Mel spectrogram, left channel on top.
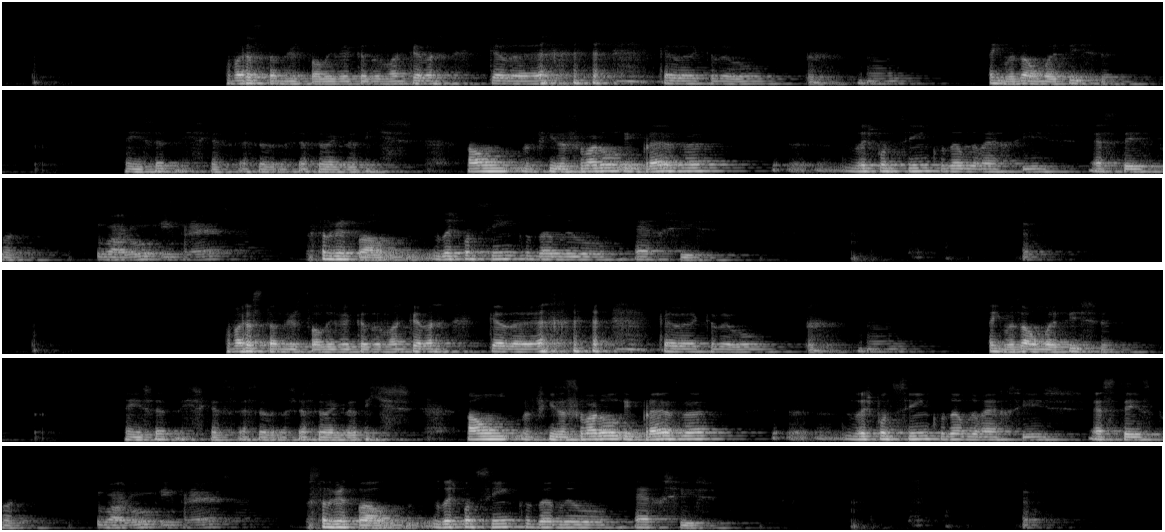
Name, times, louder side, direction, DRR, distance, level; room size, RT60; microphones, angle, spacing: voice 1, 2.2-4.4 4.9-7.7 8.0-8.3 9.9-11.1 12.8-16.0 16.3-18.7 19.5-22.1 22.5-23.4 24.3-24.4 26.3-30.2, right 2 dB, 75° right, 6 dB, 1.1 m, -25 dB
voice 2, 8.5-9.0 24.2-25.7 33.4-33.5, equal, 10° right, 2 dB, 1.1 m, -34 dB
16.5 x 14.0 x 2.6 m, 0.94 s
head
